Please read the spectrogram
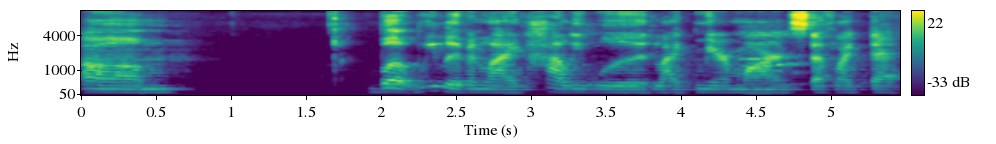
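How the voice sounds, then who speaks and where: Very slow and fairly even in intonation, a woman with a very deep, low pitch talks with an American accent. Audible room echo and noticeable background noise are present. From South Florida (Miami area), Haitian American family. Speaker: livestreamer, beauty content creator. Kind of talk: casual livestream chat.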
